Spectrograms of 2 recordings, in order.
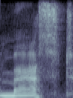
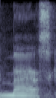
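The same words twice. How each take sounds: First: "masked" ending in a crisp T; final T sound. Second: "mask" ending in a K; final K sound. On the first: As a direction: say "masked" as "mast", with the T released. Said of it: "I thought you said masked". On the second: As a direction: say "mask" with S then K at the end. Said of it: "I thought you said mask". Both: Shown as a demonstration.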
